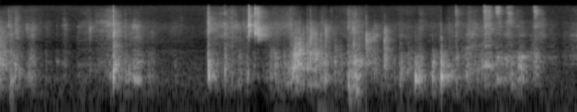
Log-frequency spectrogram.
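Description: A cardboard jigsaw puzzle box being opened and its contents handled: irregular crinkling and scraping with sharp clicks, a few at first and then a dense run of them.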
